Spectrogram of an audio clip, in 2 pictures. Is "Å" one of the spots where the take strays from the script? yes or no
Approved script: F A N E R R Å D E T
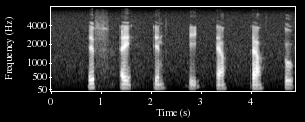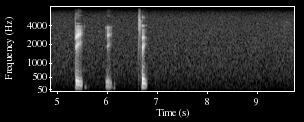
no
